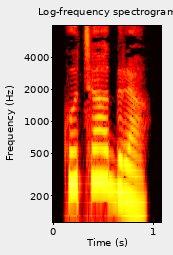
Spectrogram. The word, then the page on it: ಗೀಚುಗೆರೆ: Kannada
